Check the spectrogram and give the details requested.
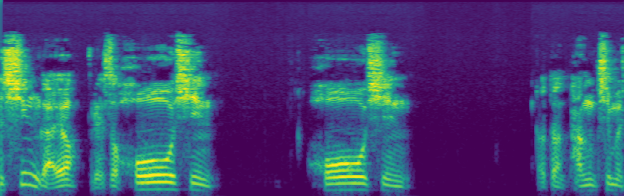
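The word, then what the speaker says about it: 方針: 침 발음은 신가요? 그래서 호신, 호신.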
